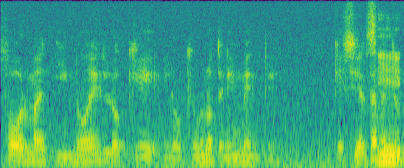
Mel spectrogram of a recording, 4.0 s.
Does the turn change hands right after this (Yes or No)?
No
